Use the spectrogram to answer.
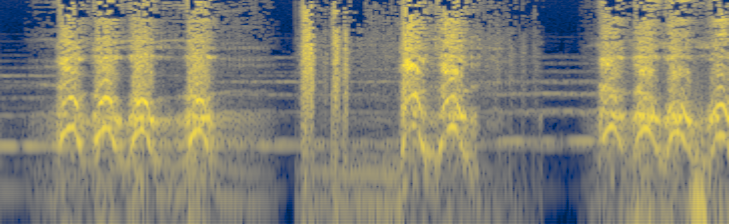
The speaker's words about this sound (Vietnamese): tôi bị tiếng chó sủa ở bên ngoài làm cho tỉnh giấc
